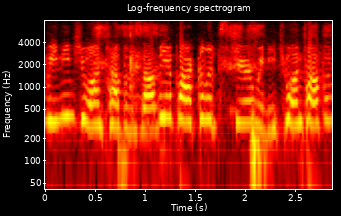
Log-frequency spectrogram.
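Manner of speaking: high, rushed mock scolding; mock-urgent demand. Player leaning on Jojo over zombie cure and tardis tech, mock-urgent demand. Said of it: "I can't keep a straight face".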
